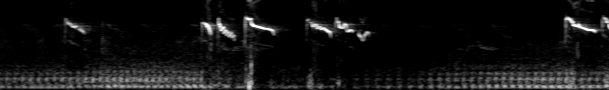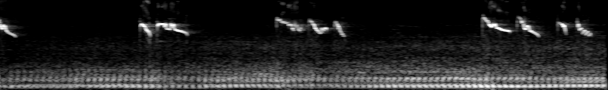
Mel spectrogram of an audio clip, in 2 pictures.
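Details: Male Buxtoni white-eye singing ngalas-style: high, thin downslurred chirps in pairs and triplets every second or two, over a steady low engine-like rumble.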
